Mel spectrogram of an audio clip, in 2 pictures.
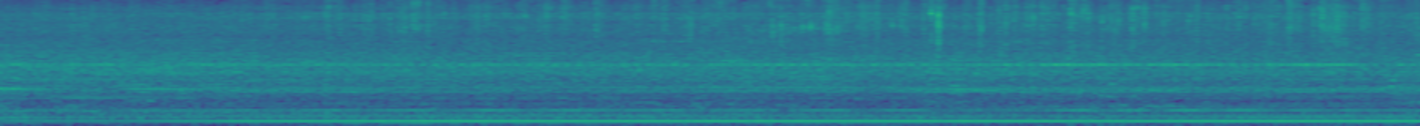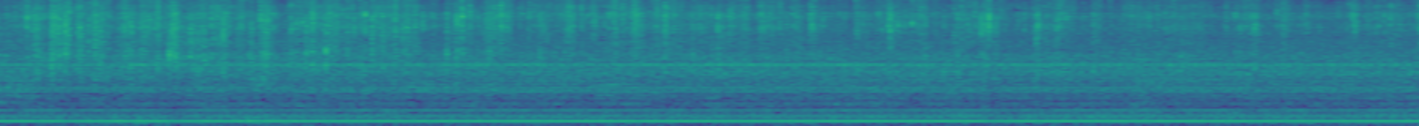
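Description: Flake ice machine running, its Refcomp piston compressor and air-cooled condenser fans making a steady low hum. From about ten seconds in, a plastic shovel crunches and scrapes through a pile of fresh, loose ice flakes, on and off.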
